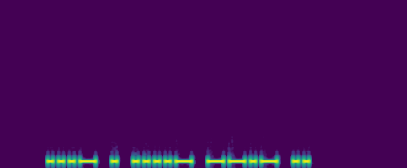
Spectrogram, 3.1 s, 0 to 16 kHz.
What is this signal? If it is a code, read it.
Morse code, heard as a keyed tone, about 30 wpm, 700 Hz. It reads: VE4QI
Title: DXCC-100 Call Signs - 5 Characters - Repeated 3x - 30wpm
